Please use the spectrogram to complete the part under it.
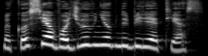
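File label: Komi sentences, female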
